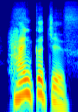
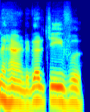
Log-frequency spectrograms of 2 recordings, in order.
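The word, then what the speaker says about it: handkerchief: हैंकरचिफ, हैंकरचिफ, इट्स नॉट हैंडकरचीफ।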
